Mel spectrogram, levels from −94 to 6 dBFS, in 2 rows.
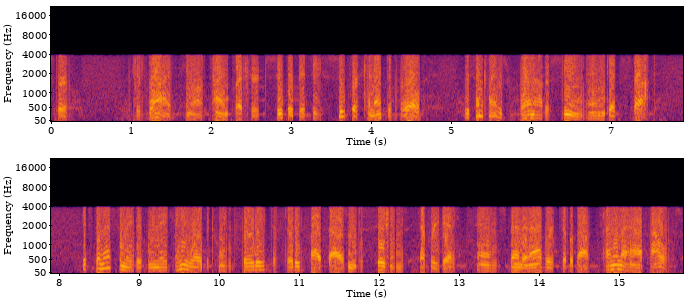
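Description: From the first second to the end, the speech was encoded as A-law but decoded as mu-law, so mu-law and A-law are mixed up. Each 8-bit code maps to the wrong level, scrambling loudness: speech sounds harsh and distorted, and pauses fill with hiss.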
